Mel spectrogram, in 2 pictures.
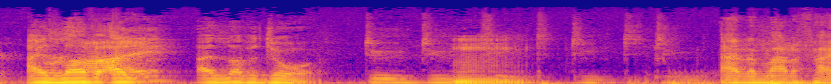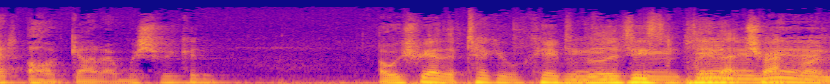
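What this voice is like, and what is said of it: Hybrid English, Irish, American accent. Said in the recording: “very strange, hybrid sort of cadence accent that you have? It's a blend of like English, Irish, ... American. It's a bunch of things. ... There are certain words you say and they go like this and other ones don't.”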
